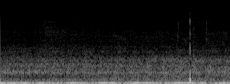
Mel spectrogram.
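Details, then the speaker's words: 2022 MG RX8 that would not crank after an accident (airbag light on, safe mode); after seatbelts replaced and airbag control unit reprogrammed and refitted, it starts, airbag light off; low steady even idle rumble, no misses or hunting. "بعد بعد بعد المعالجه السياره اشتغلت احلى ما يكون ولمبه الايرباك طفت"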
